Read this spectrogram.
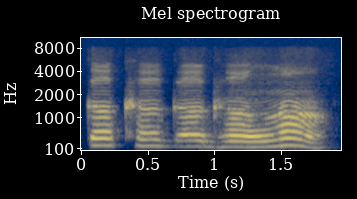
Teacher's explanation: क ख ग घ म उसका उच्चारण कंठ से होता है।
